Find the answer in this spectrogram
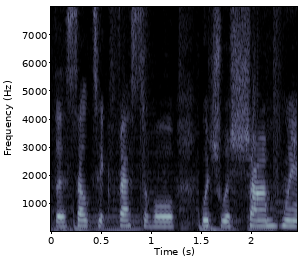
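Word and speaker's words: Samhain: Celtic Festival which was shamn pronounced shawin um as well as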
